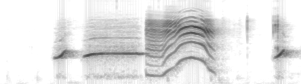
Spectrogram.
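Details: Pet talking parrot, a mithu, whistling a steady level tone, then a loud, harsh arched squawk rising and falling, followed by a brief whistle.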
